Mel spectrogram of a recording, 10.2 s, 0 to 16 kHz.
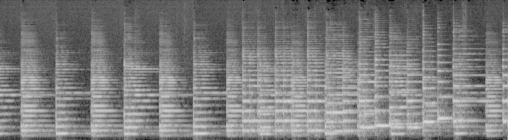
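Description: Upright piano played: the music starts just before, with a run of struck chords about every 0.7 s, each ringing and fading, then from about halfway a denser passage with a moving melody over sustained bass.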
